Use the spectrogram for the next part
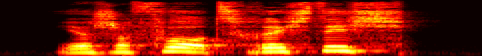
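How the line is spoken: Rough-voiced policeman asking. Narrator (German): fragte der Polizist mit einer rauen Stimme

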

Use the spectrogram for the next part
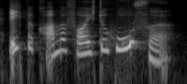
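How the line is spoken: Call out. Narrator (German): ruft Kim

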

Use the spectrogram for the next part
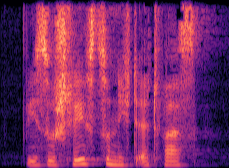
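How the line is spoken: Quiet. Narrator (German): fügte ich leise hinzu

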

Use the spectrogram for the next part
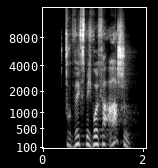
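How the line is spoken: Roaring through a splitting headache. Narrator (German): brüllte Mark jetzt, obwohl ihm dabei fast der Kopf explodierte

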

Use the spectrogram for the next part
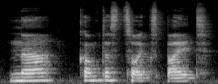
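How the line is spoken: Called toward the counter. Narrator (German): rief Flametti zum Schalter

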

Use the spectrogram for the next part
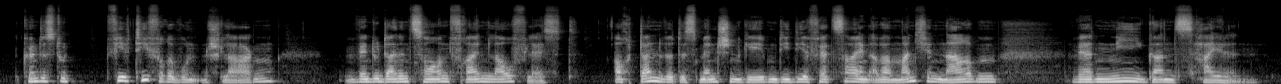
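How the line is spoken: Father continues gently. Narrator (German): fährt sein Vater fort

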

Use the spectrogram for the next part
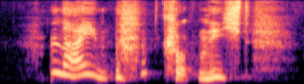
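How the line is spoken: Giggling. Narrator (German): Victoria kicherte

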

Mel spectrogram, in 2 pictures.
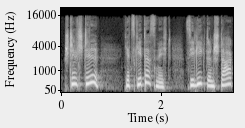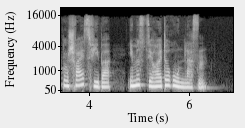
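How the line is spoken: Old woman calling. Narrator (German): rief die Alte

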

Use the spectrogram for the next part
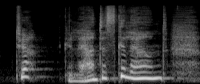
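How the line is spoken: Triumphant call. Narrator (German): rief ich triumphierend

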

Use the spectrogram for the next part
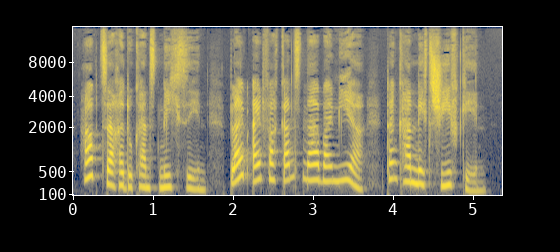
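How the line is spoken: Bird calling out. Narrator (German): ruft die Mönchsgrasmücke

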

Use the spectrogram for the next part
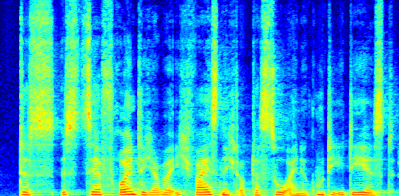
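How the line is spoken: Stammering. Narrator (German): stammelt sie

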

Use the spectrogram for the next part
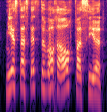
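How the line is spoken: Woman calling out. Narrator (German): ruft eine Frau

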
